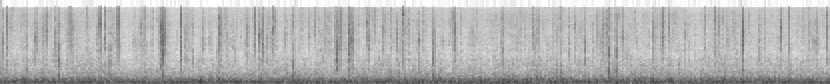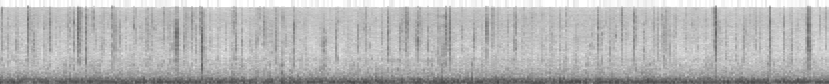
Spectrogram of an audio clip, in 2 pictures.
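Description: A fire roars with a low, steady rumble.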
